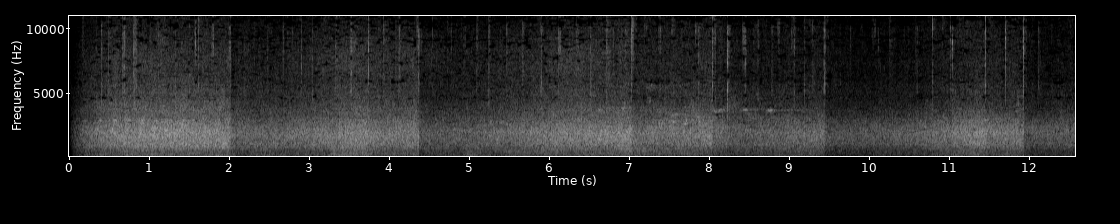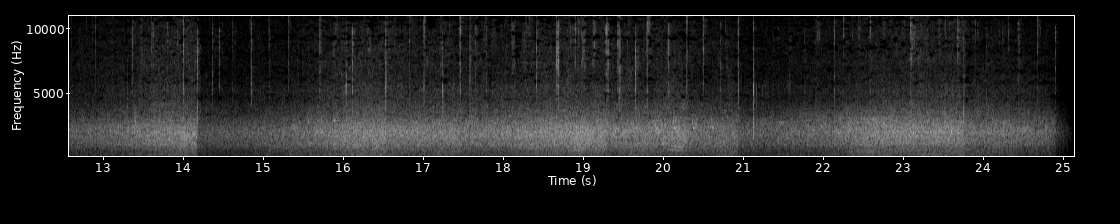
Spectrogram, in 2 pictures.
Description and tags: under bridge2 300510
30.05.2010: 21.00. Under the Przemysl I bridge in the city of Poznan where I was watching overfilled the Warta river because of the main flood wave. The sound reverbed a little bit.
There are audible: bird song, passing by cars, church belles, dripping, people steps (a hundreds of people are watching the flood in these days)- I calls this phenomenon - the flood tourism.
more on:
bridge, cars, birds-singing, poland, water, poznan, dripping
